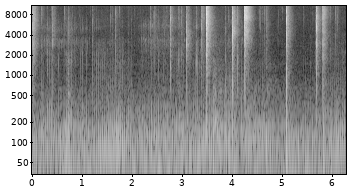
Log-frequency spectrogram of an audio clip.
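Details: Sleeping cat purring softly, a steady low rumbling pulse throughout, with sharp crackles and pops from a fireplace scattered across the recording, several loud snaps near the middle.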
